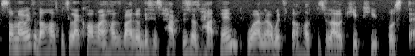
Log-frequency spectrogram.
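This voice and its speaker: With a Nigerian accent, a woman speaks very fast with hardly any pauses, her pitch very deep and low and her tone dark and mellow. Her intonation is lively, and the sound is dry and close with no echo. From Nigeria, Lagos. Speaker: grieving mother sharing testimony. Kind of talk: testimony.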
